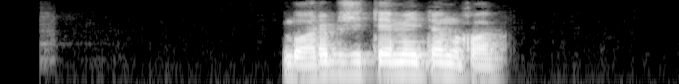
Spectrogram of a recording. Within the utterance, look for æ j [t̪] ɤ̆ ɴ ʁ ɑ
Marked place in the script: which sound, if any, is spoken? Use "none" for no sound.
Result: d̪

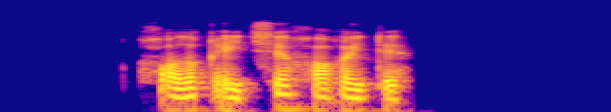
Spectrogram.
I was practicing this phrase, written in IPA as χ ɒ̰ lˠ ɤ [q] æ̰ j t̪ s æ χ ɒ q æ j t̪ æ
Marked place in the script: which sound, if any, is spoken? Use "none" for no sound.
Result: q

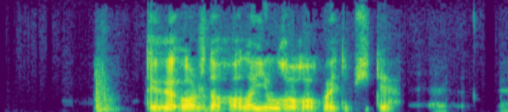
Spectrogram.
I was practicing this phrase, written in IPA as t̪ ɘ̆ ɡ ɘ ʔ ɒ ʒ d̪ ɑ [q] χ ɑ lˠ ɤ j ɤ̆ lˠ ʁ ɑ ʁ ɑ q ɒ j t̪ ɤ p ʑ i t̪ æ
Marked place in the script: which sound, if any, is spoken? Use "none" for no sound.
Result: none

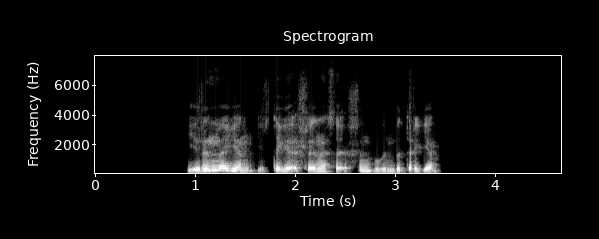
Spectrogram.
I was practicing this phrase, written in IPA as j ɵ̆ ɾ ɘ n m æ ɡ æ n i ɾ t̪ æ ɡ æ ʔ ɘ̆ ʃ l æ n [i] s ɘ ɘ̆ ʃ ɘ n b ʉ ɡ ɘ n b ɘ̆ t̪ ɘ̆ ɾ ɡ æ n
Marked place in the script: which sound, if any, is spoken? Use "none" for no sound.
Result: æ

